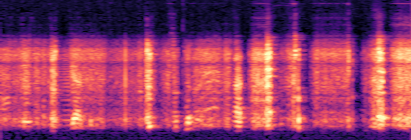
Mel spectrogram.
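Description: Tinny, radio-like filtered audio with the bass cut away: an indistinct, crackly voice-like sound, as if heard through a small radio or phone speaker, in a break in the hip hop track. Full-range beat and bass come back right at the end.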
